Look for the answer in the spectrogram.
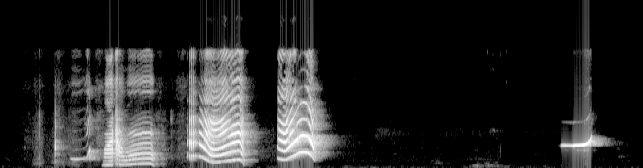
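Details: Pet parrot talking indoors: three harmonic, speech-like syllables with wavering, rising and falling pitch, then a pause and one short high squeak.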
